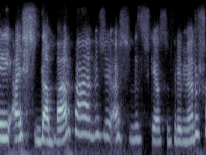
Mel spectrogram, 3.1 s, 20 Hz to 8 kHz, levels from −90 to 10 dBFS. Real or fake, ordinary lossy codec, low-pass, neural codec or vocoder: fake; Opus, 16 kbps; 7.2 kHz; codec, 16 kHz, 8 kbps, FunCodec, trained on Chinese and English, 25 frames a second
